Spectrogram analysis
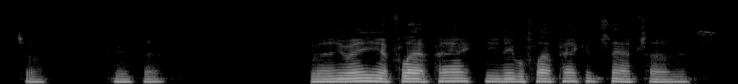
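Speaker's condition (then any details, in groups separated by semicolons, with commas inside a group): Parkinson's disease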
